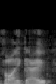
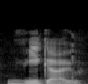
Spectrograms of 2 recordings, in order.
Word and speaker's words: Vigo: you know in spain they don't pronounce it vigo they pronounce it vigo so do you actually know anything about vigo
